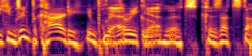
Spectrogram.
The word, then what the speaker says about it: Puerto Rico: Why are you saying it like that? Puerto Rico. – That's the way the locals say it. Puerto Rico.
